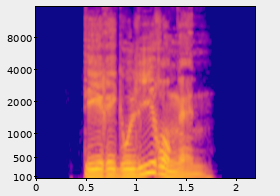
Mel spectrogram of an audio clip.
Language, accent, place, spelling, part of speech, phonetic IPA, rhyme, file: German, Germany, Berlin, Deregulierungen, noun, [deʁeɡuˈliːʁʊŋən], -iːʁʊŋən, De-Deregulierungen.ogg
- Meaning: plural of Deregulierung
